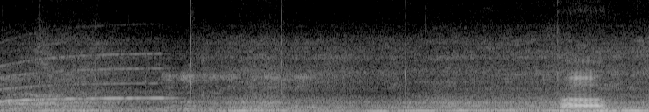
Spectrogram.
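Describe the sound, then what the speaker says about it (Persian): Police car siren in GTA V wailing amid city traffic and engine noise, with a sharper, louder siren burst near the end. "مثلا آژیر زدم اصلا هیچ کاری نمی کنم"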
